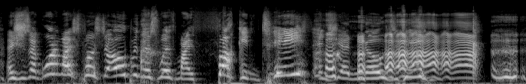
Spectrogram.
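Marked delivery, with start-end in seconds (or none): 0.4-3.1 high, incredulous angry demand; acted-out outraged stranger; indignant rant. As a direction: start fast, then drag out the last words. Woman in story keeps ranting.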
